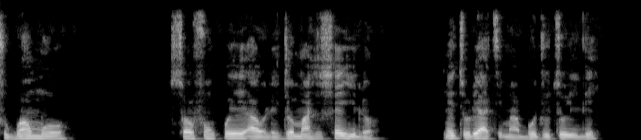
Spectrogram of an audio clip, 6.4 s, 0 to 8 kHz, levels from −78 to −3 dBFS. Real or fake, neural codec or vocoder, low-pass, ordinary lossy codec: real; none; 7.2 kHz; none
